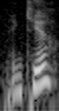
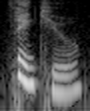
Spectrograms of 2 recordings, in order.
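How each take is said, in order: First: It is said casually and offhand. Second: It is said in a formal, careful way. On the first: The speaker is not really grateful. "it's not formal" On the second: The speaker is sincerely grateful. "This is formal"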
